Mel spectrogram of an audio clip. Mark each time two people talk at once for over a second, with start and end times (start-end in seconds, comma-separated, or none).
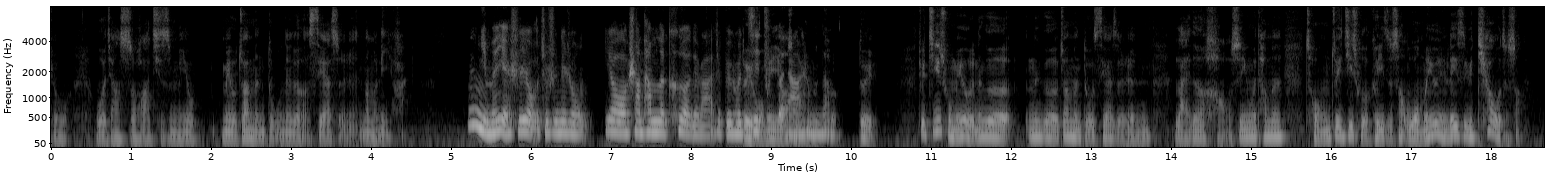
8.6-9.8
